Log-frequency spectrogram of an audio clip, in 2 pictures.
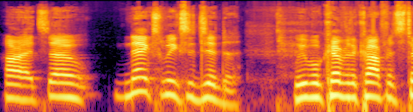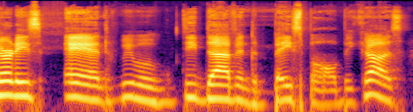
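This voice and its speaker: A man's voice: fairly high pitch, measured pace, fairly bright tone, dry recording, clean studio sound. A man co-hosting a casual sports podcast, brash and swearing freely as he rattles off predictions. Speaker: podcast co-host.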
